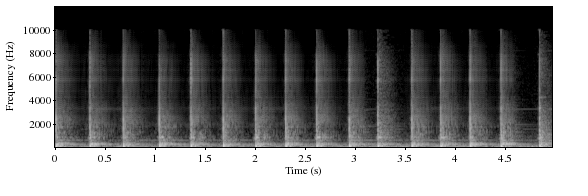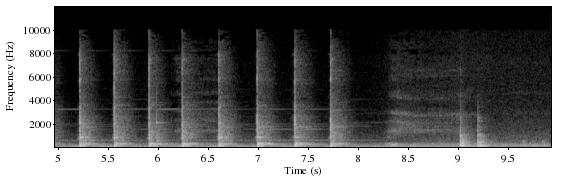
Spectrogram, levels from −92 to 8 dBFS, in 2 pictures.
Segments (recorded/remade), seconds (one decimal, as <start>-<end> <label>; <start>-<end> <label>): 0.0-3.1 remade; 3.1-3.5 recorded; 3.5-4.6 remade; 4.6-9.9 recorded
